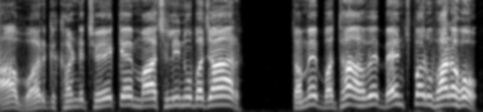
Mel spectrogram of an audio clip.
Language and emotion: Gujarati, angry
